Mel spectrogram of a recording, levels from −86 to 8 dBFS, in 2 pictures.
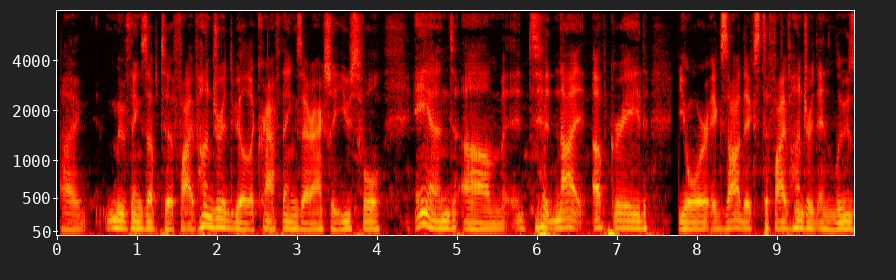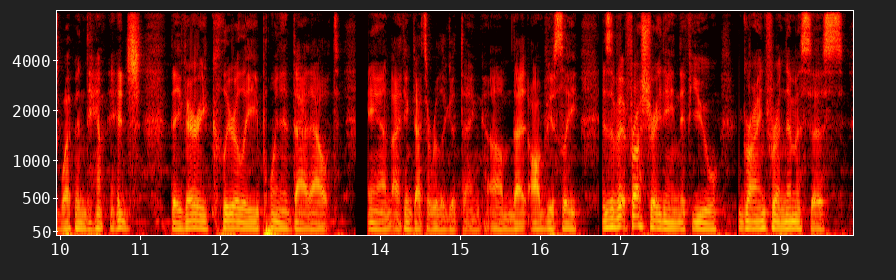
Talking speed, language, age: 175 wpm, English, 30-49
